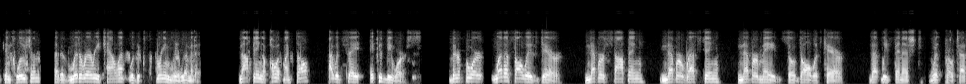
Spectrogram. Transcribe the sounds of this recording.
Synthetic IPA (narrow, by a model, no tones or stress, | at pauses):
kɨ̃nkʰl̥uʒə̃n | ðɨɾ̚ɨzlɪɾə˞ɛɹitʰælˠə̃nʔwʌzɨkstɹ̥ĩmlilɪ̃mɨɾɪ̰d̥̚ | nət̚b̥iɪ̃ŋəpʰoʊət̚maɪsɛlˠf | aɪwɨd̥seɪɨt̚kʰɨd̚biwɜ̰˞s | ðɛɹfɔɹlɛɾʌsɔlˠwizdɛɹ | nɛvə˞stɑpɪ̃ŋ | nɛvə˞ɹɛstɪ̃ŋ | nɛvə˞meɪdsoʊdʌlˠwɪð̥kʰɛ̰ɹ | ðɨʔ̚wifɪ̃nɪʃt̚wɪð̥pʰɹ̥oʊtʰɛ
